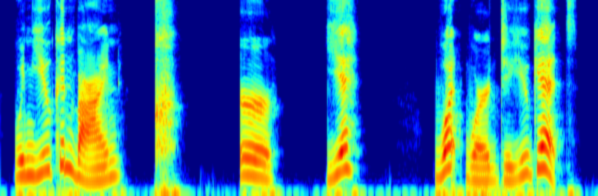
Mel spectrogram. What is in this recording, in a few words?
c r y phonemic blending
